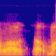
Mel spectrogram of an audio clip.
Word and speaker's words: Wauwatosa: Wauwatosa, Wisconsin. No, actually, I grew up in Milwaukee. – okay. I, I, did go to Wauwatosa.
